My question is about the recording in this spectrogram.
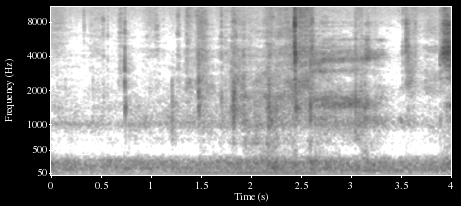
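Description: Paper pages of a large instruction booklet being turned and smoothed flat by hand: faint rustling with a few crisp clicks and crinkles, the sharpest about two and a half seconds in.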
